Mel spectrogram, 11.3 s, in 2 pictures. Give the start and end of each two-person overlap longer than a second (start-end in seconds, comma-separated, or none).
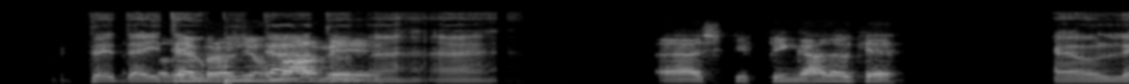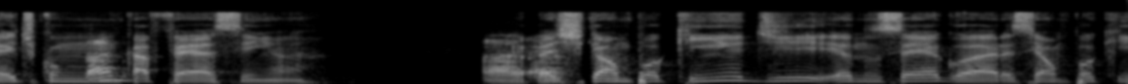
0.8-2.0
